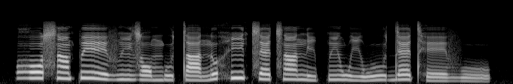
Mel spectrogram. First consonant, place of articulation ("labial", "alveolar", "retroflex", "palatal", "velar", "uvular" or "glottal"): velar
